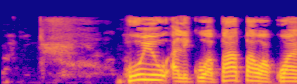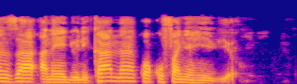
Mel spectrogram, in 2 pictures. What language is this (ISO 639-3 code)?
swa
